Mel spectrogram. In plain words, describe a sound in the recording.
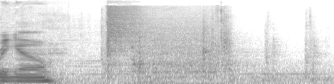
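Elevator doors slide open with a hiss.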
